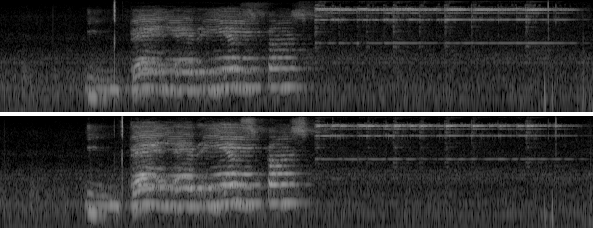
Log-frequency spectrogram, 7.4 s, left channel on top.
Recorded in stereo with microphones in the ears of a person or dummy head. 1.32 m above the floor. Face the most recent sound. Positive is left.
turn(degrees=20)  # may be behind; listen again after turning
